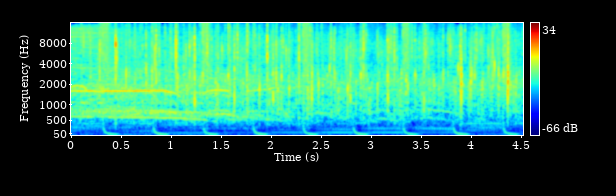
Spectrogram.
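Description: An audience at a festival runway fashion show applauds the artists, steady mid-distance clapping over a regular low thumping beat, with a few scattered cheers.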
